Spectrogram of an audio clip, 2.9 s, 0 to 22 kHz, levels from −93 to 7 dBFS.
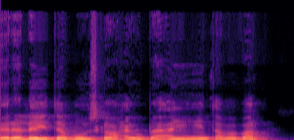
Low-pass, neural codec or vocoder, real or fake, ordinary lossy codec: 19.8 kHz; none; real; Opus, 32 kbps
